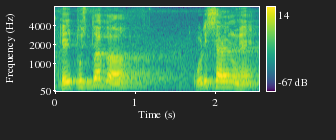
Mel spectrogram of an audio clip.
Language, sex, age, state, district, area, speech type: Odia, male, 60+, Odisha, Kendrapara, urban, spontaneous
